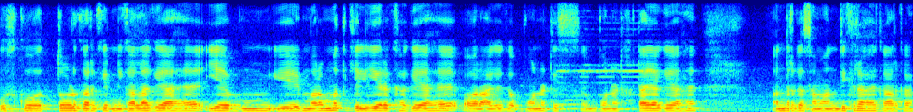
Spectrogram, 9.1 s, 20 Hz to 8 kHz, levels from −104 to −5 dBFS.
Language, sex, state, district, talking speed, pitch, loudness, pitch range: Hindi, male, Bihar, East Champaran, 215 wpm, 135 Hz, -30 LUFS, 130-140 Hz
